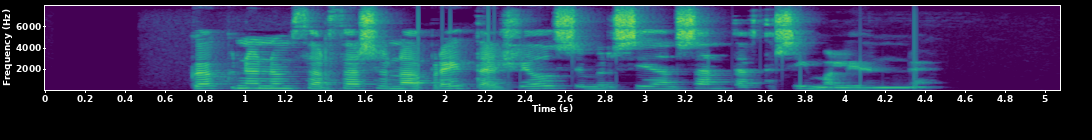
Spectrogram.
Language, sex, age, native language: Icelandic, female, 20-29, Icelandic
